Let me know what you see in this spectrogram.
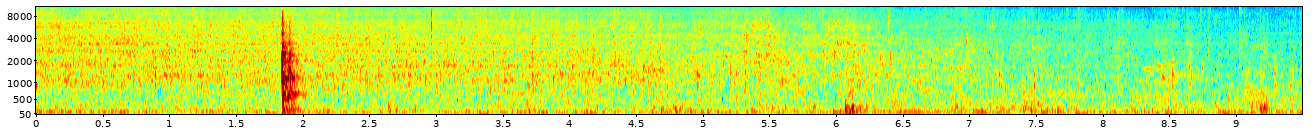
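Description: Ground beef, onion and spices sizzling in a frying pan as crushed tomatoes go in, with one sharp knock about two seconds in. The sizzle gradually dies down.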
